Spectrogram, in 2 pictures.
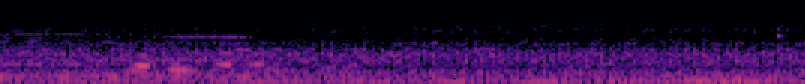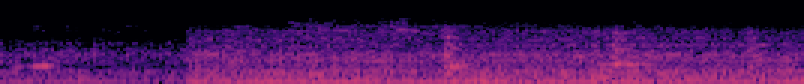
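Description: A truck crane's engine hums steadily nearby.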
